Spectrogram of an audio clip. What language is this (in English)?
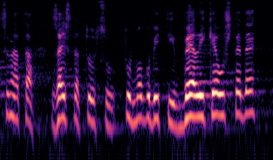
Serbian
